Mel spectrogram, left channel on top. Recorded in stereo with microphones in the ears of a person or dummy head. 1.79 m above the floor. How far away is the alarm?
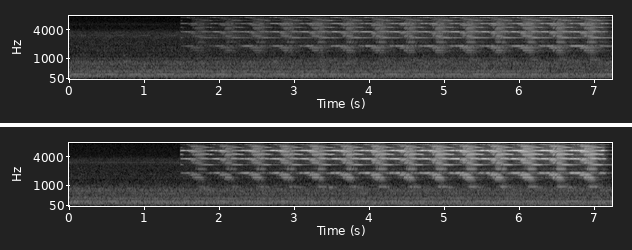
About 2.0 m.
